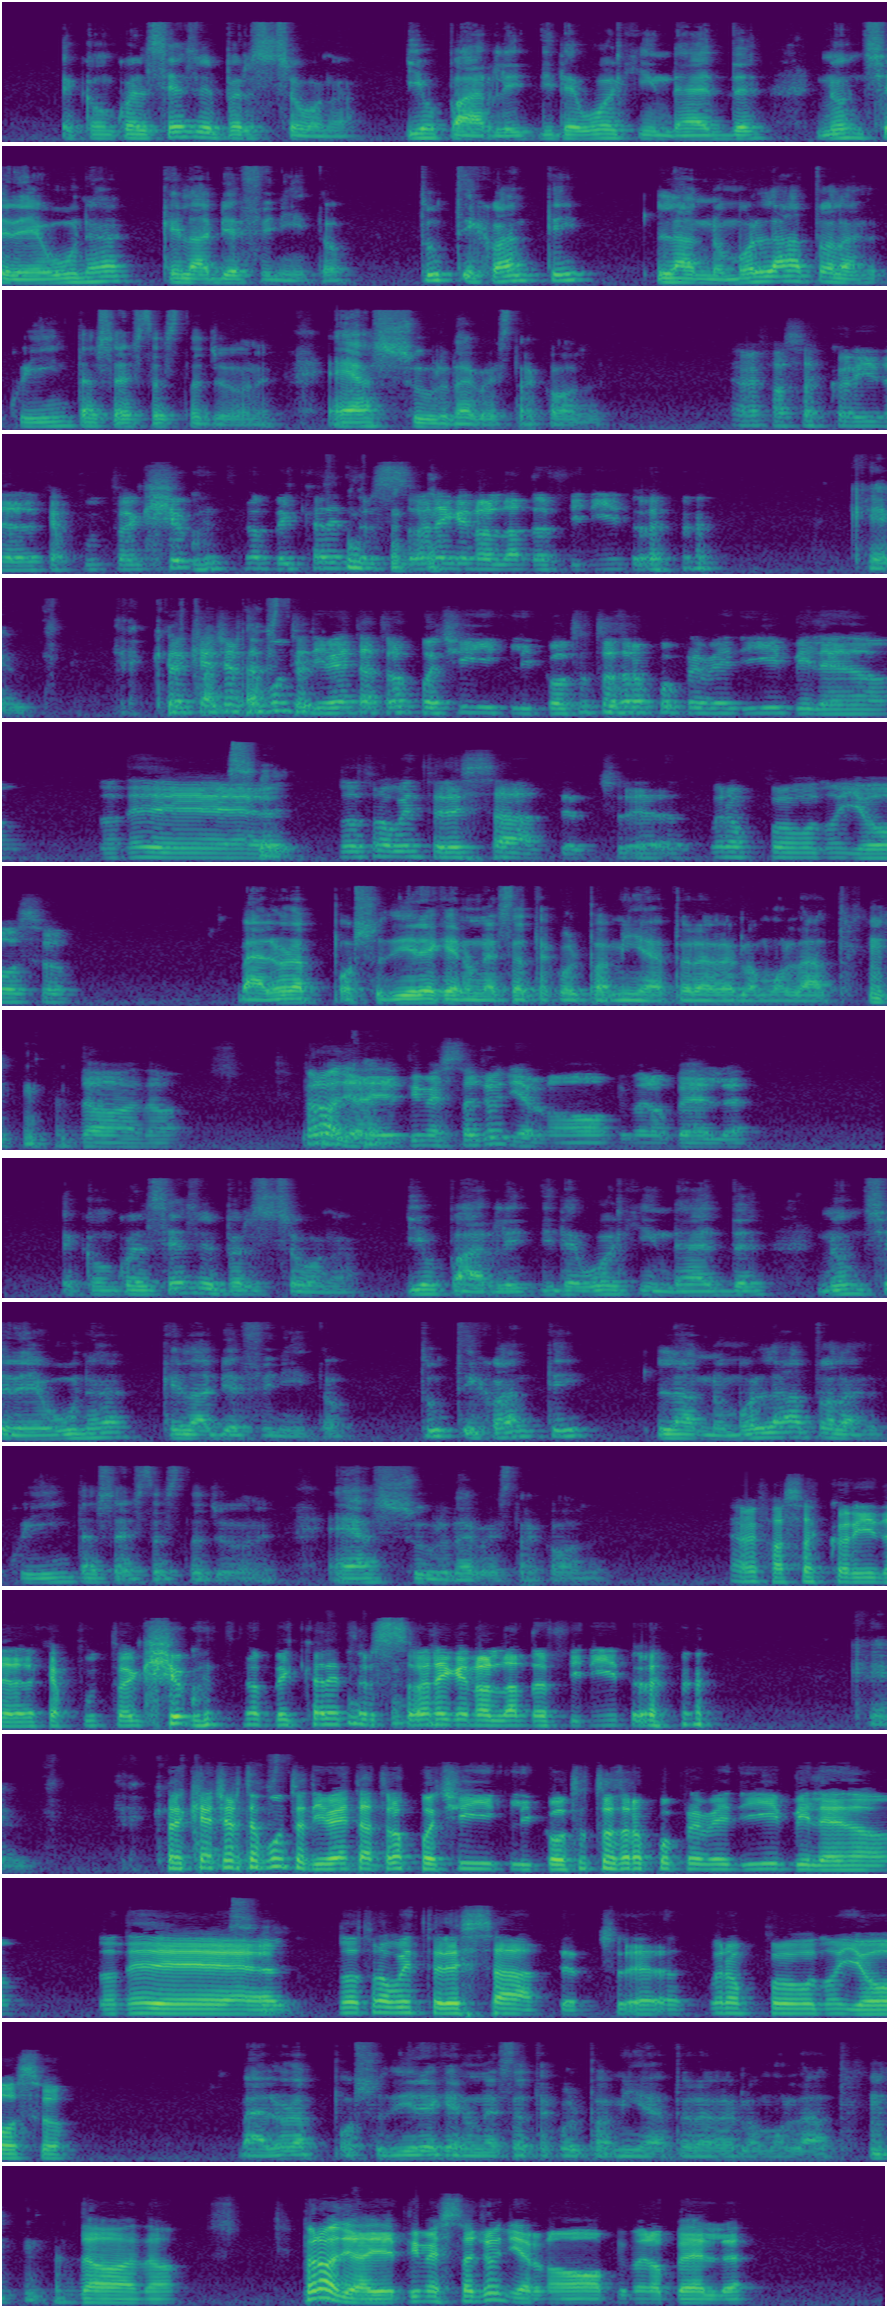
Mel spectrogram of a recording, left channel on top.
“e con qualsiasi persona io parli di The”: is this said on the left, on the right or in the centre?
Left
